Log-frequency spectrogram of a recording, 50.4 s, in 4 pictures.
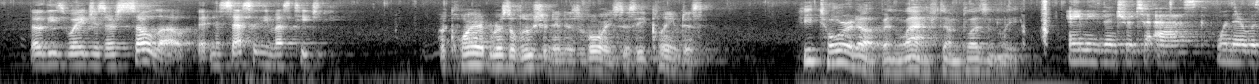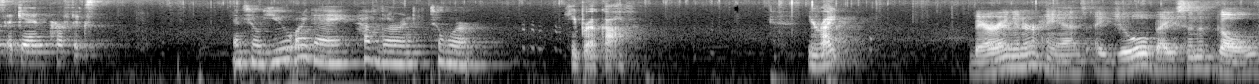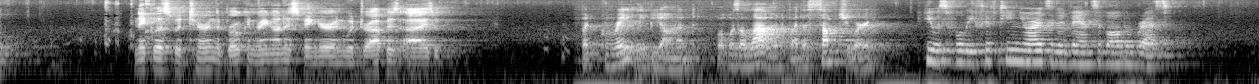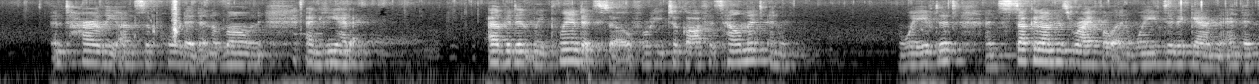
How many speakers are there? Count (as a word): ten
